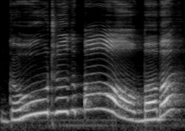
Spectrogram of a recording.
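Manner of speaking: slow, drawn-out voice from nowhere; mysterious voice. A narrator's reading. Voice in the pasture calling Bubba, slow and mysterious. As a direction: sound like a voice out of the air. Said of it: "said the voice".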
